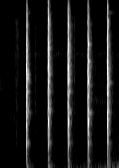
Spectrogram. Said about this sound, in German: Und mit dem Tängelhammer zieht man das, spitzt man eigentlich wie ein Bleistift, muss man auch nachspitzen, spitzt man die Sense, indem man mit dem Hammer auf die Sense schlägt, auf dem Tängelstock. Und das tönt so.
